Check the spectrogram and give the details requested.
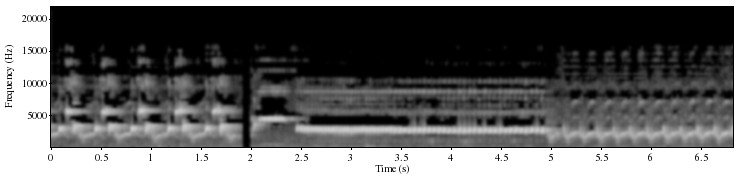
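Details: World-champion canary song: quick repeated chirps, a short pure whistle, a sustained pulsing roll, then a fast series of down-slurred notes repeated several times per second.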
